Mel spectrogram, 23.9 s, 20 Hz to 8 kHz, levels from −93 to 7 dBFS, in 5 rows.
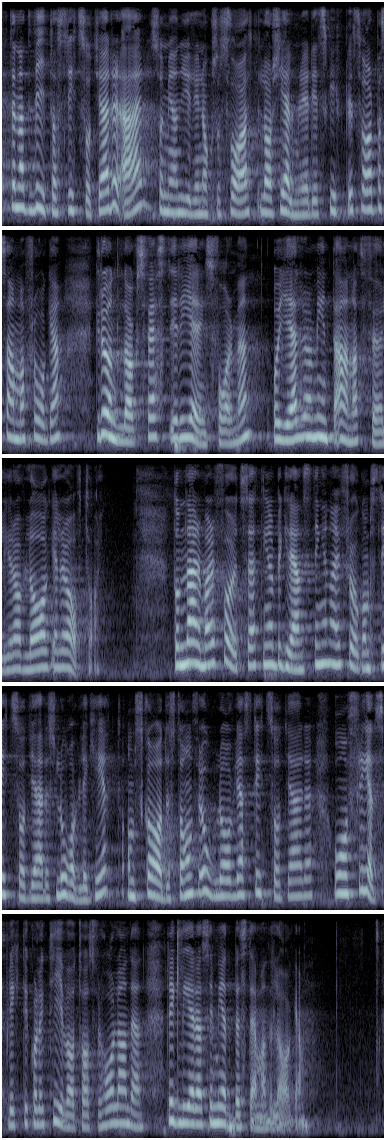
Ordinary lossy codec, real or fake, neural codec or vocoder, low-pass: none; real; none; 7.2 kHz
